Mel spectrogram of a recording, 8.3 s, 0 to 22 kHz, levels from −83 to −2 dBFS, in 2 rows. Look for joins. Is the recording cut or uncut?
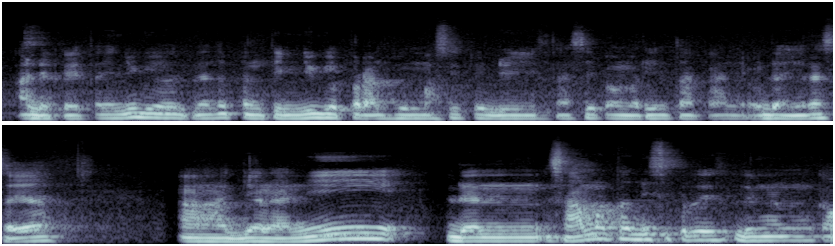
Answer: uncut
